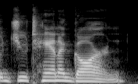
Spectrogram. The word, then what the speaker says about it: Jutanugarn: So Jutanugarn.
